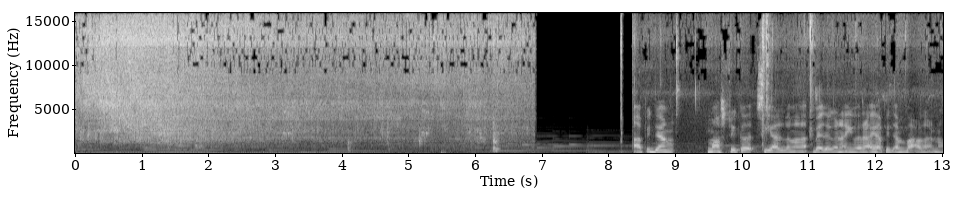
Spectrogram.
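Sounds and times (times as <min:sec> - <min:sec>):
chicken sizzling in hot oil: 0:00.0 - 0:06.9.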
